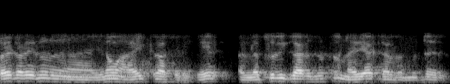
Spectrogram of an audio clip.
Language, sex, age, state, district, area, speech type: Tamil, male, 45-60, Tamil Nadu, Tenkasi, rural, conversation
